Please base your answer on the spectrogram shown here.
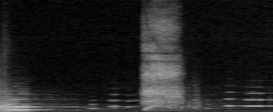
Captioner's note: gasps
